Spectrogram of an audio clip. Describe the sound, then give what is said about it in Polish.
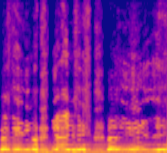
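A person dressed in red starts to cry, letting out a wavering, whimpering voice that quavers up and down in pitch in broken bursts with short gaps between them. “Ten czerwony zaczyna płakać.”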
